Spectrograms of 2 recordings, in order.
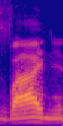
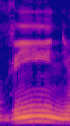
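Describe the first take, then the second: First: It is said English-style, as one syllable. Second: It is said Portuguese-style, ending in an ee vowel. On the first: The speaker calls it right. "O nome é em inglês" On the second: The speaker calls it wrong. "não, não, não, é Vine"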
